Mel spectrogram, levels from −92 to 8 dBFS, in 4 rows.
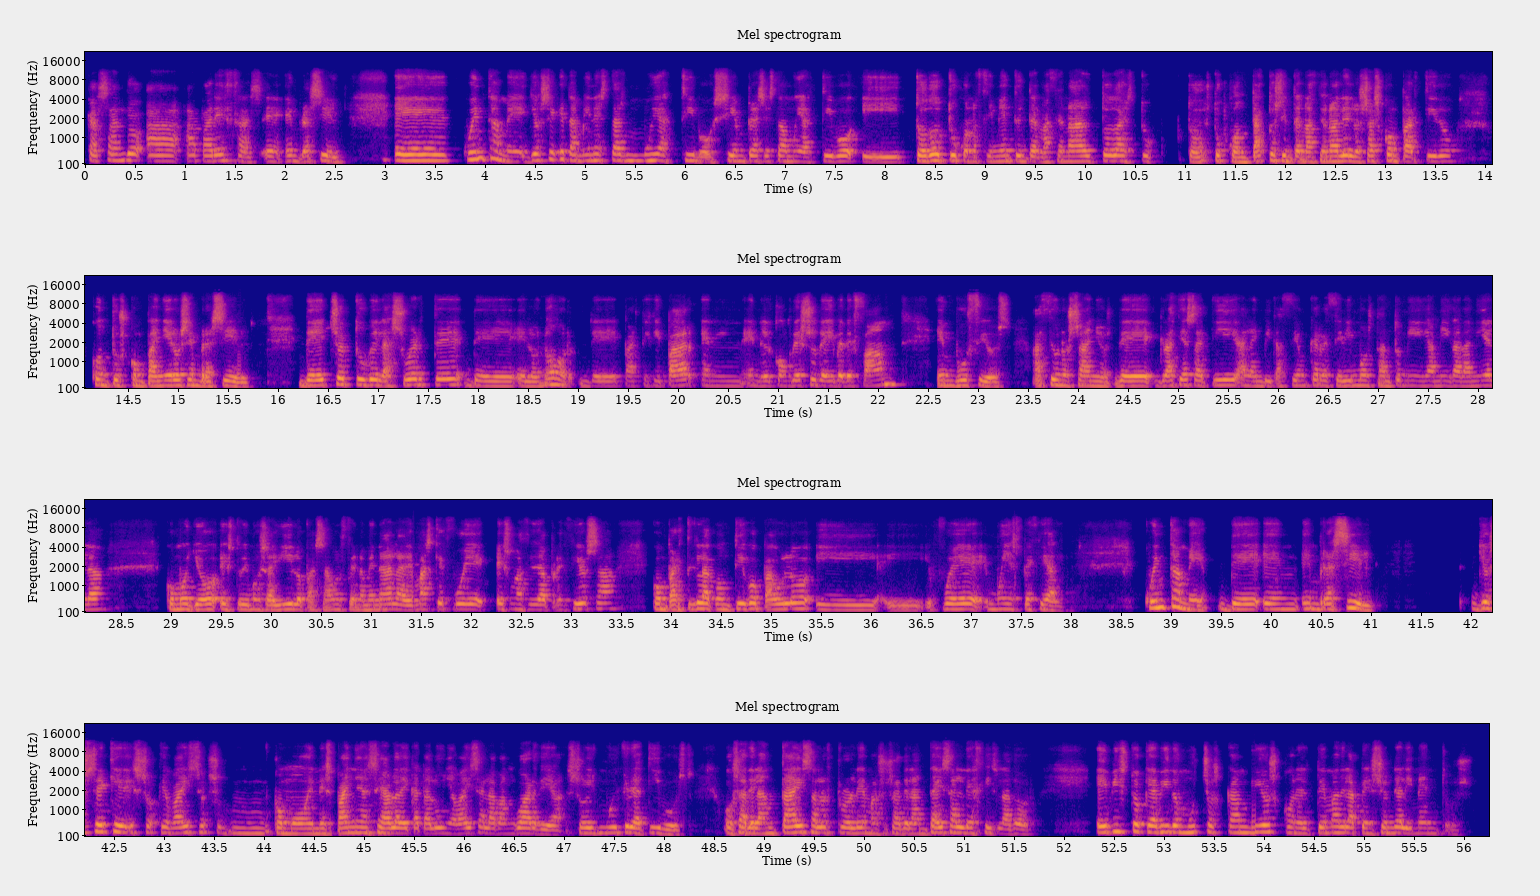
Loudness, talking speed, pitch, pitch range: -25 LUFS, 155 wpm, 190 Hz, 180-210 Hz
